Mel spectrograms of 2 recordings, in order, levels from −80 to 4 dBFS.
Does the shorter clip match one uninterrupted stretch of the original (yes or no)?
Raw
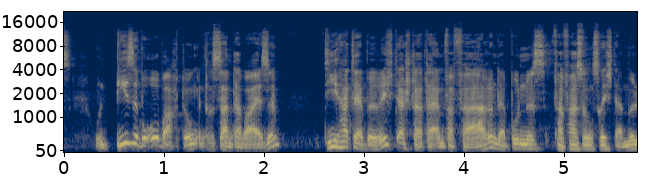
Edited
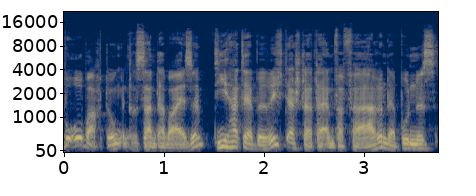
no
